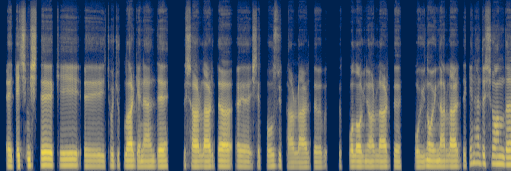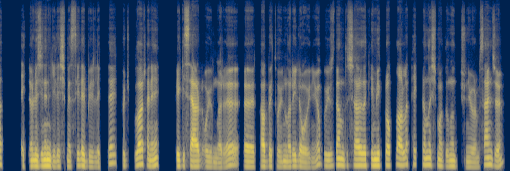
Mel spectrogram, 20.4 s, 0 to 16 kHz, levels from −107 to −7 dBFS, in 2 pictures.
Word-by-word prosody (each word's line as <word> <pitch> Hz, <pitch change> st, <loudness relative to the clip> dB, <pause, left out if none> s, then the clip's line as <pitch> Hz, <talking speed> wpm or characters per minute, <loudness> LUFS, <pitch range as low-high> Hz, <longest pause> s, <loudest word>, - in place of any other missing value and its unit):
eee, 115 Hz, -1 st, +2 dB
geçmişteki, 130 Hz, +1 st, +3 dB
eee, 115 Hz, -1 st, -2 dB
çocuklar 120 Hz, 0 st, +2 dB
genelde 115 Hz, 0 st, +1 dB, 0.3 s
dışarılarda, 115 Hz, +1 st, +3 dB
eee, 110 Hz, -1 st, -1 dB
işte, 110 Hz, -, -7 dB
toz 115 Hz, +2 st, -4 dB
yutarlardı, 100 Hz, -1 st, -4 dB
f -, -, -17 dB, 0.3 s
futbol 110 Hz, 0 st, -4 dB
oynarlardı, 110 Hz, 0 st, -1 dB, 0.3 s
oyun 110 Hz, +1 st, -4 dB
oynarlardı. 115 Hz, 0 st, +1 dB
Genelde 175 Hz, +1 st, -4 dB
şu 170 Hz, 0 st, -4 dB
anda 155 Hz, -2 st, +2 dB, 0.4 s
teknolojinin 120 Hz, +1 st, +3 dB
gelişmesiyle 115 Hz, +2 st, -2 dB
birlikte 110 Hz, -, -5 dB
çocuklar, 130 Hz, +5 st, +1 dB
hani, 130 Hz, +3 st, +1 dB, 0.3 s
bilgisayar 115 Hz, -2 st, +4 dB
oyunları, 95 Hz, -, -2 dB
eee, 110 Hz, -2 st, +3 dB
tablet 115 Hz, 0 st, 0 dB
oyunlarıyla 110 Hz, +2 st, -2 dB
oynuyor. 100 Hz, +8 st, -4 dB
Bu 125 Hz, -, -5 dB
yüzden 130 Hz, +2 st, 0 dB
dışarıdaki 130 Hz, 0 st, +2 dB
mikroplarla 135 Hz, +2 st, +2 dB
pek 150 Hz, -1 st, -9 dB
tanışmadığını 125 Hz, -6 st, -2 dB
düşünüyorum, 100 Hz, -2 st, -7 dB
sence? 145 Hz, -, -1 dB
115 Hz, 110 wpm, -25 LUFS, 110-130 Hz, 0.4 s, bilgisayar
